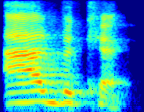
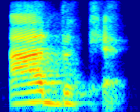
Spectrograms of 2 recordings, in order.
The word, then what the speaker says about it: advocate: we all repeat that advocate correct advocate you would end on the t you would not say it as eight you want to end on the t advocate but if it's a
